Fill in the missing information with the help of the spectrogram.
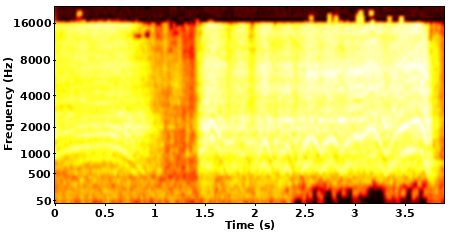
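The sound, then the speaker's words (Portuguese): A neighbor's power drill, used to install something, whines in two bursts, a shorter softer one and then a longer, louder run, its motor pitch rising and dipping as the trigger is worked. No voices. “Mas aí tem barulho de cachorro latindo, zelador passando coisa para cortar a grama, vizinho usando furadeira para instalar não sei o que.”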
